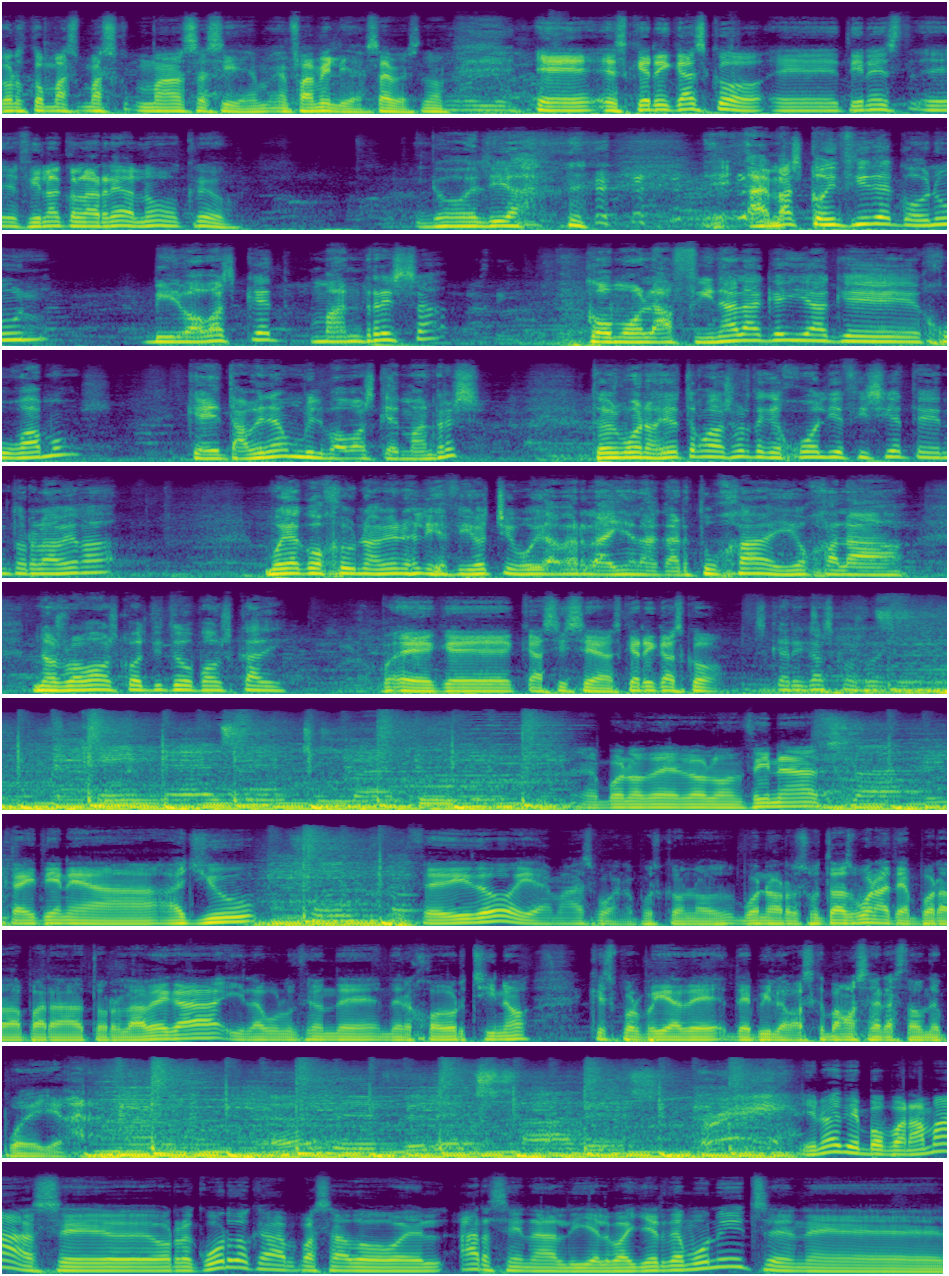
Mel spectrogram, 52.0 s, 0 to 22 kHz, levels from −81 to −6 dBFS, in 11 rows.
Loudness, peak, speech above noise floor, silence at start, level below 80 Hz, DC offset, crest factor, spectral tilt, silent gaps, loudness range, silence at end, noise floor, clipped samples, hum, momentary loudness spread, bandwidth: -15 LUFS; 0 dBFS; 22 dB; 0 s; -26 dBFS; under 0.1%; 14 dB; -5.5 dB/octave; none; 3 LU; 0 s; -36 dBFS; under 0.1%; none; 7 LU; 15 kHz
